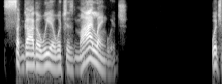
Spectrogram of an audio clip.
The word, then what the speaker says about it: Sacagawea: Well, you probably heard of Sacagawea, right? Actually, her name is pronounced Sagagawea, which is my language, which means bird woman.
